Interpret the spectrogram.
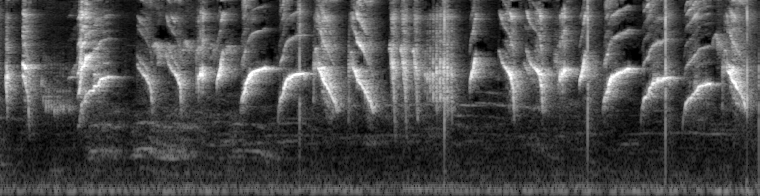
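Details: A long-tailed shrike in full song for a tutoring recording: a run of clear down-slurred whistles mixed with sharp chirps, roughly two or three notes per second, sustained throughout.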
